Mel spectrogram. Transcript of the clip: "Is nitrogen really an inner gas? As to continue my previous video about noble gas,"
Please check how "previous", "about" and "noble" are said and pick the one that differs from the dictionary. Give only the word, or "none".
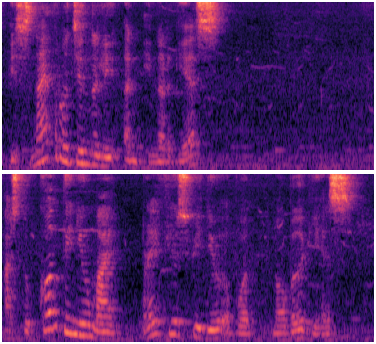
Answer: previous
